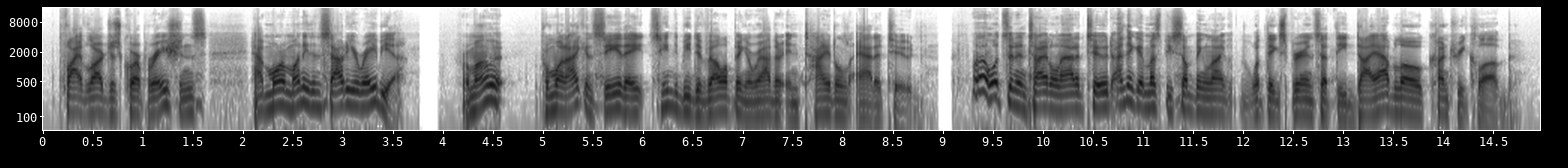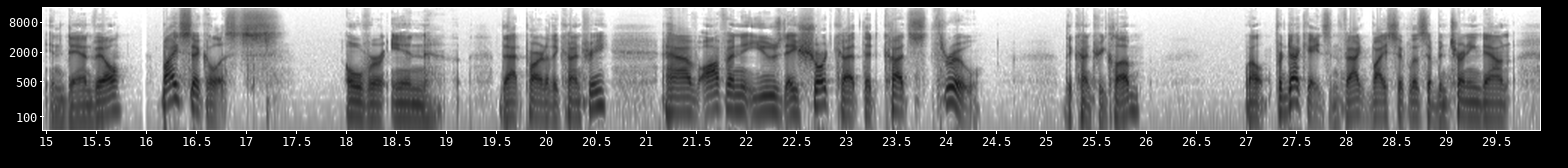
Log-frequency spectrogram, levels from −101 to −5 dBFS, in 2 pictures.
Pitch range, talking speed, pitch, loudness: 95-140 Hz, 150 wpm, 115 Hz, -24 LUFS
